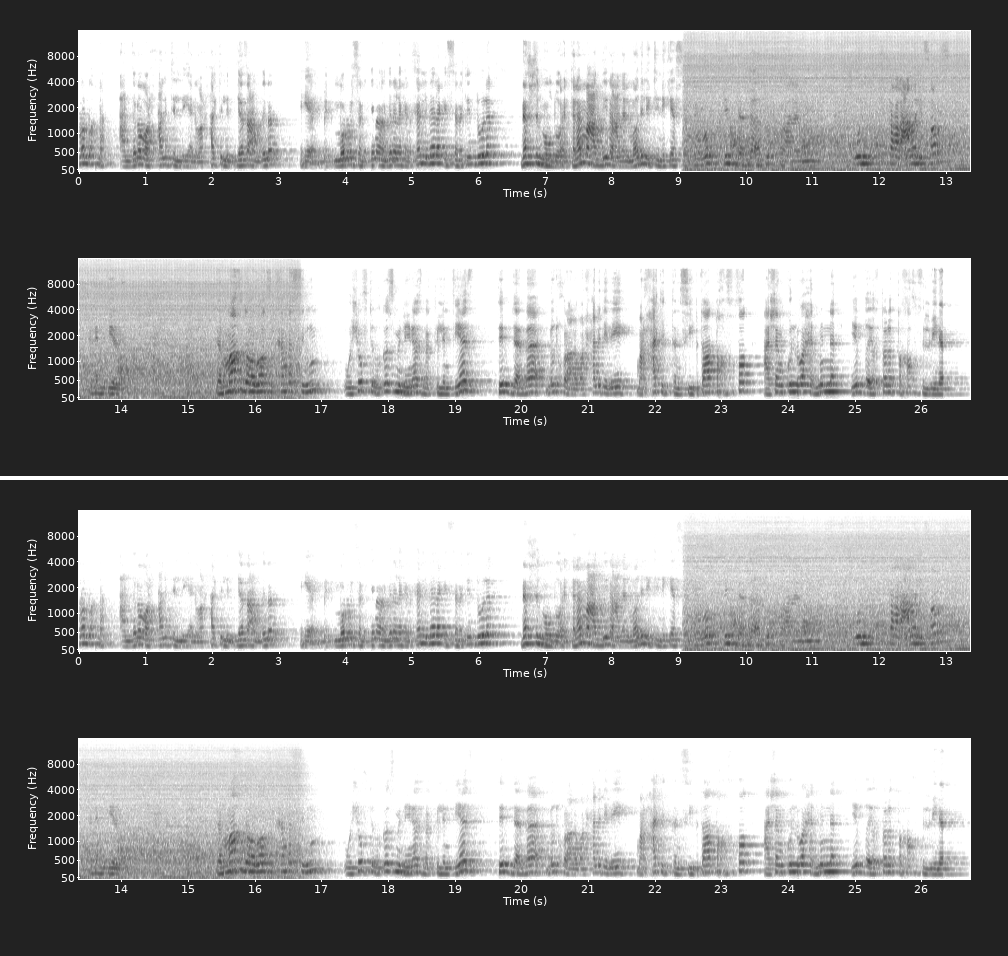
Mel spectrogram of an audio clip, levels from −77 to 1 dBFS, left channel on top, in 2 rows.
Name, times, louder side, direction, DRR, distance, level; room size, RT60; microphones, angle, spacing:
voice 1, 0.0-3.1 3.3-6.4 6.6-11.2 11.5-13.1 13.5-14.6 15.4-17.1 17.3-19.4 19.7-26.3, left 2 dB, 60° left, 0.9 m, -30 dB
sound 1, 9.0-16.7, left 2 dB, 35° left, 1.4 m, -33 dB
16.0 x 9.7 x 9.3 m
head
